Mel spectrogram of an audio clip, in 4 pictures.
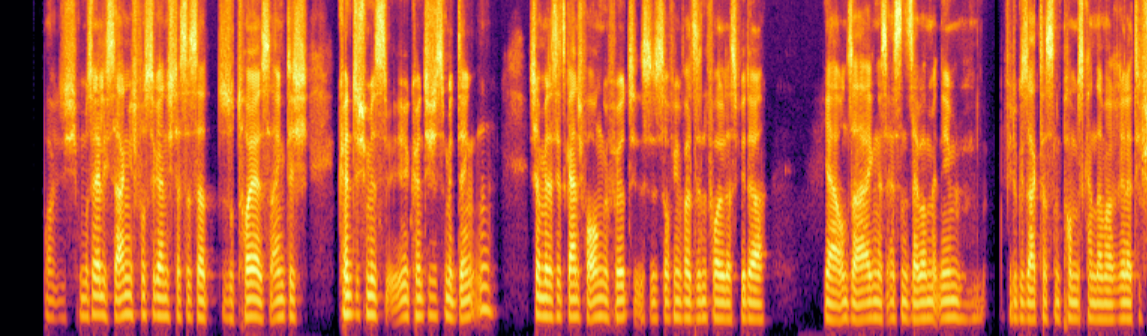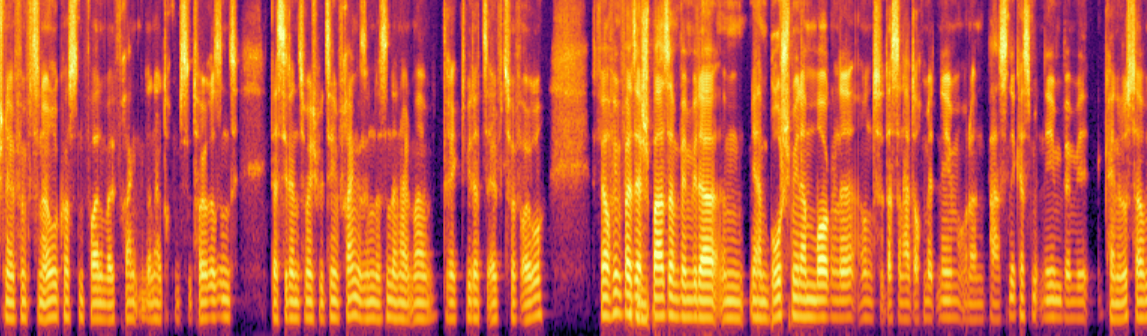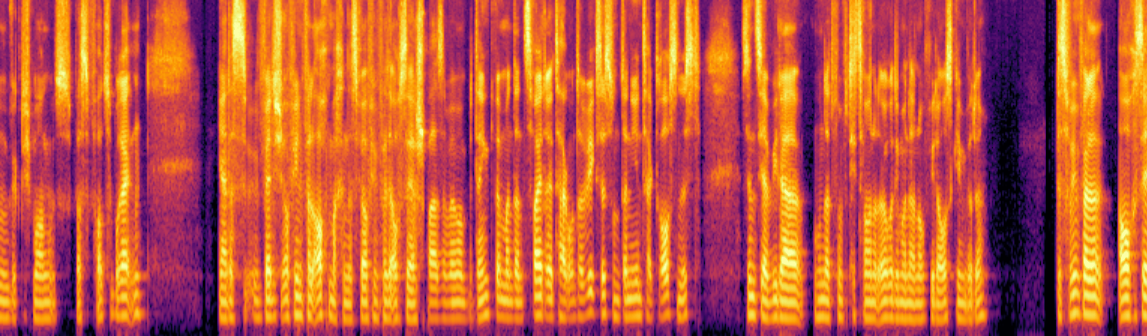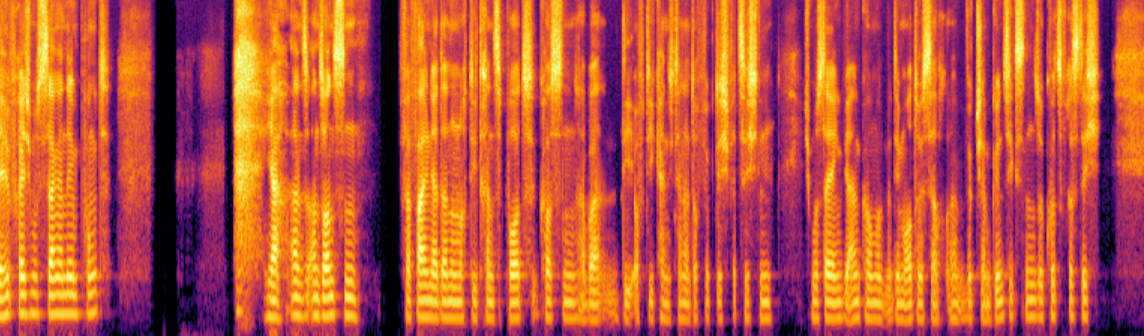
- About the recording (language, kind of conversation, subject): German, advice, Wie kann ich trotz begrenztem Budget und wenig Zeit meinen Urlaub genießen?
- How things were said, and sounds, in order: sigh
